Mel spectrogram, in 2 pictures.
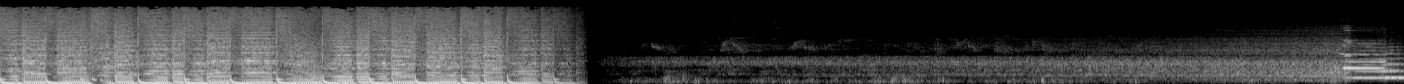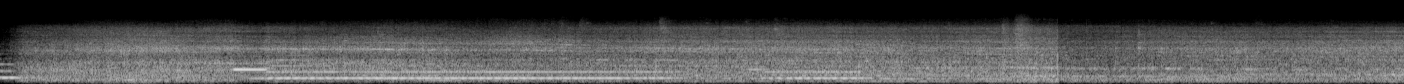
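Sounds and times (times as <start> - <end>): train rumble: 0.0 - 5.5, 6.8 - 28.0
wheel and rail noise: 7.1 - 28.0
train horn blast: 13.4 - 14.4, 16.3 - 23.4.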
